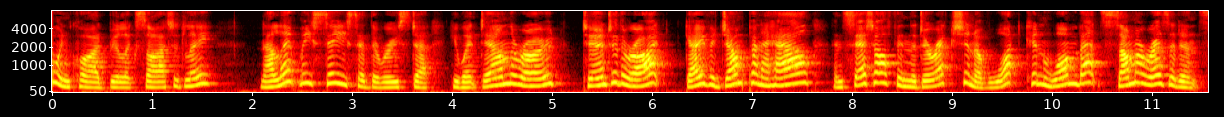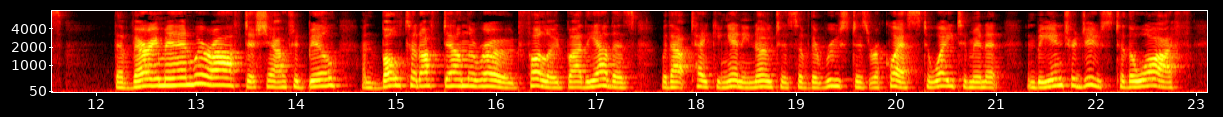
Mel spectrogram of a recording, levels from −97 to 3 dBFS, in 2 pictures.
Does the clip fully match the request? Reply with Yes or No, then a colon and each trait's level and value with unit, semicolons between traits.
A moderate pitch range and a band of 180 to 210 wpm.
No: wide, 5.8 semitones; average, 185 wpm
